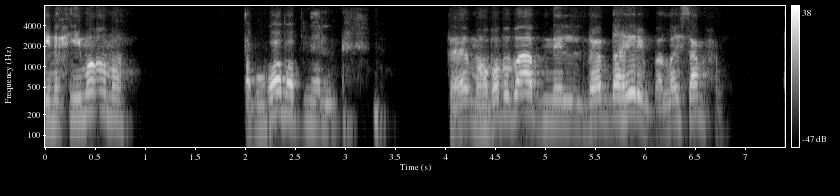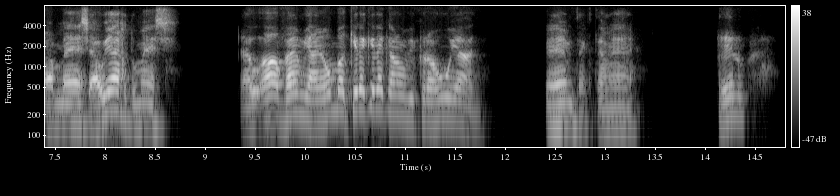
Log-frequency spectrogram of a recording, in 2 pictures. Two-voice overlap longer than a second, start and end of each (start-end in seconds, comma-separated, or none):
none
